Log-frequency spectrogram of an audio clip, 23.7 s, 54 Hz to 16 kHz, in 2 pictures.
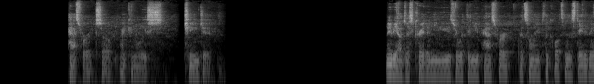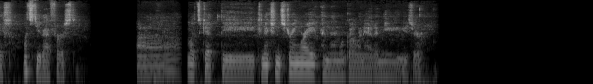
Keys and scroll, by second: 4.3 super+c, 14.0 super+c, 15.8 super+c, 20.9 super+v.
